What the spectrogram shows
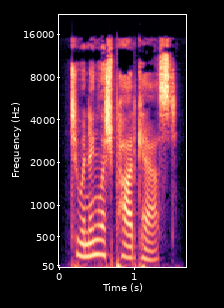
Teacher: You can see that the words to and English all flow together.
